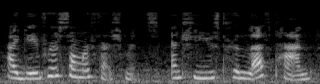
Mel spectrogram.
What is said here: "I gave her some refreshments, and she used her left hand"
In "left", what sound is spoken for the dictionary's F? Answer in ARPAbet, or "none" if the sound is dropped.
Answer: F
